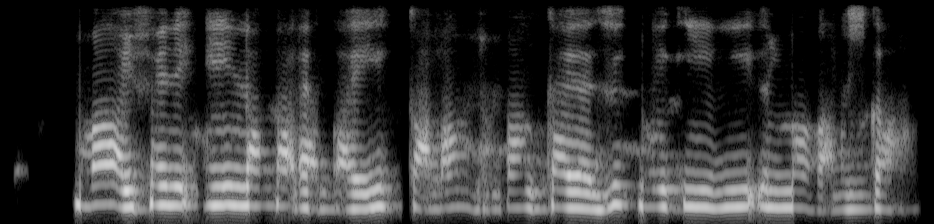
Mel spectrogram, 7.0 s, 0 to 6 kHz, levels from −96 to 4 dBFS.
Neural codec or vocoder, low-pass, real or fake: autoencoder, 48 kHz, 32 numbers a frame, DAC-VAE, trained on Japanese speech; 5.4 kHz; fake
